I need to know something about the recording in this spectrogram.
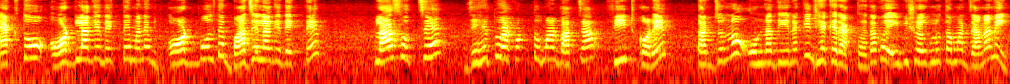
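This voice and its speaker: A woman's voice: extremely high pitch, pushed and bright, a little hiss or hum. A woman vlogger giving her casual, opinionated commentary in a chatty way, often asking her viewers "right?". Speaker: vlogger commenting on other creators.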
